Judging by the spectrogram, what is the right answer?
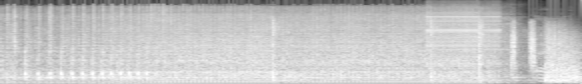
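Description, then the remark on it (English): Colin's car arrives in the afternoon, its engine chugging in fast rhythmic pulses, then a steady rough rumble, a brief high whine, and the engine cuts off near the end. “It is, in fact, Colin arriving in his car this afternoon.”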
